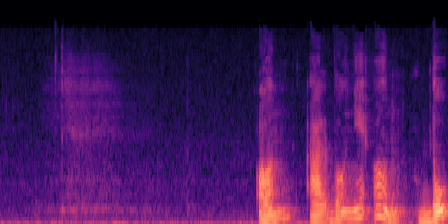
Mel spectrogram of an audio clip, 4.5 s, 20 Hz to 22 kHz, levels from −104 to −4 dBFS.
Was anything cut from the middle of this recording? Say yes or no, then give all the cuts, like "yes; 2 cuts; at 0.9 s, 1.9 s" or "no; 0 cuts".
yes; 1 cut; at 2.5 s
